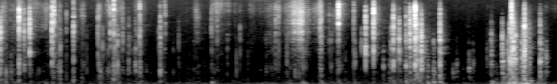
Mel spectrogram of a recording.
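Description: An open glossy-paper magazine is handled as fingertips rub across the paper and turn its pages. Quiet, bright crinkling and sharp papery snaps come in dense bursts, with louder rustling swells near the middle and end.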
